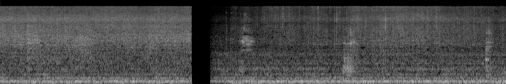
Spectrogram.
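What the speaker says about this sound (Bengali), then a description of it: "তেলের মধ্যে আলুটা দিয়ে দেবো।" Potatoes sizzle steadily in hot oil in a pan, a loud continuous frying hiss that cuts out for a moment and then resumes with faint stirring clinks.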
